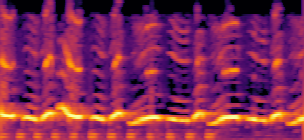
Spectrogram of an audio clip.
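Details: A caged Chinese hwamei sings a competition song close to the recorder: a steady chain of clear, bouncing whistled phrases, each rising then dropping, with soft lower clicking pulses beneath them about five times per second.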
